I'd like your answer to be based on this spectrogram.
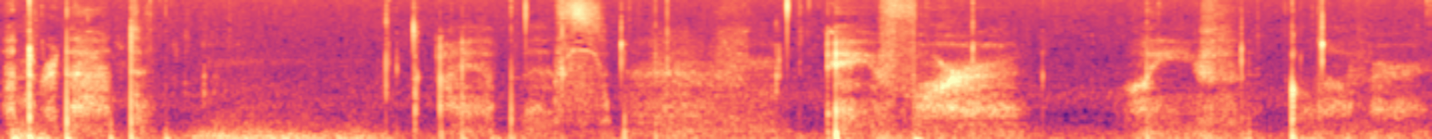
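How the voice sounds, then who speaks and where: Very near a large studio mic, a young woman ASMR host whispers in a slow, soothing, reassuring roleplay. A breathy crackle in her whisper slips at times into soft speech.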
